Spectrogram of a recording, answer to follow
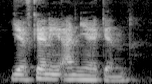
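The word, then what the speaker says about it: Yevgeny Onyegin (Евгений Онегин): Yevgeny Onyegin.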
